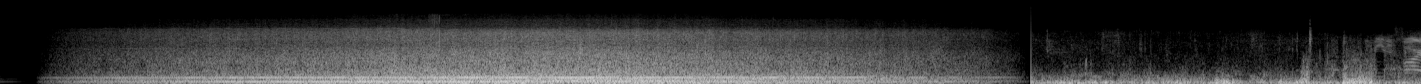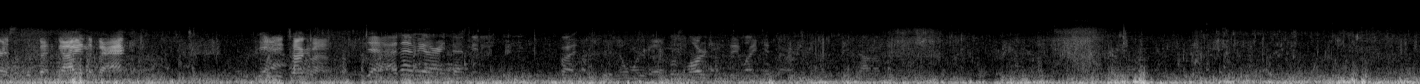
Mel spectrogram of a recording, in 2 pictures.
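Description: An intro sound effect: a rushing whoosh over a low drone swells up and fades out over about ten seconds. Then, after an abrupt cut, wind buffets the microphone and choppy water laps against a bass boat's hull.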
